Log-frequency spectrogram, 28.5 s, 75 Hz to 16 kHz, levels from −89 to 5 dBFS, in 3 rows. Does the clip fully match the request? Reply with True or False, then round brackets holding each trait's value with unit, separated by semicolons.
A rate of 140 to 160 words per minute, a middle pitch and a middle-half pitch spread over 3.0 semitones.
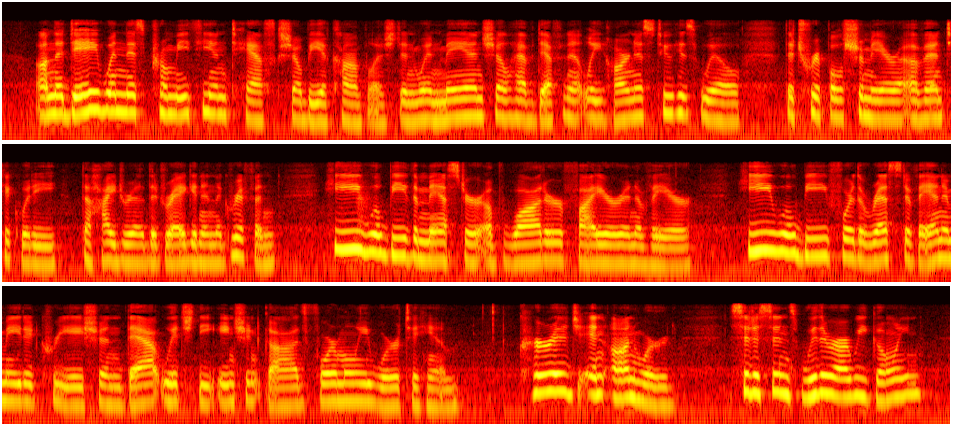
True (150 wpm; 180 Hz; 4.2 semitones)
